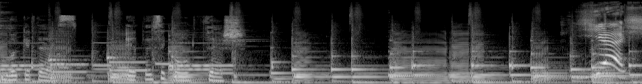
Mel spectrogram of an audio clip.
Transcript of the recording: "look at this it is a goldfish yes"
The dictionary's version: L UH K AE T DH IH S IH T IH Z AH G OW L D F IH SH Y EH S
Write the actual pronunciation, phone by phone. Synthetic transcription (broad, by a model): L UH K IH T DH IH S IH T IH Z AH G OW L D F IH SH Y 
